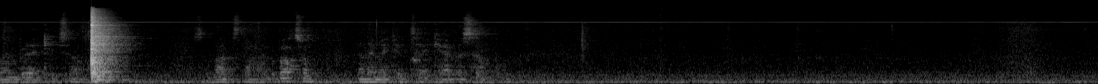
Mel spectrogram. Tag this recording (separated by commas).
Speech, inside a small room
